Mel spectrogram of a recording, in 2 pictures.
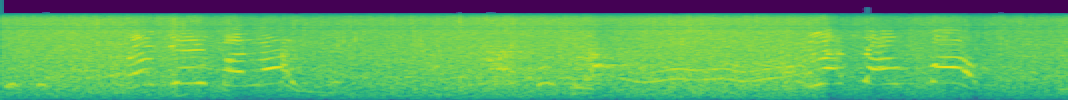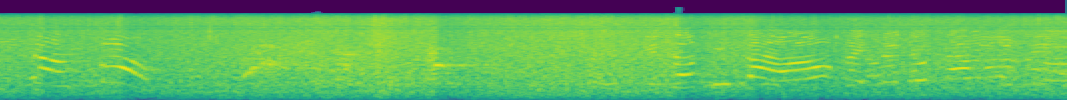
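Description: River in flash flood, the fast floodwater rushing steadily. People's voices calling and talking over it throughout.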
